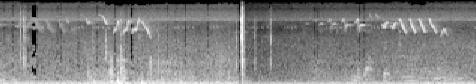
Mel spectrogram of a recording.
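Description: A songbird singing two short runs of quick down-slurred high notes, about a second in and again near the end. A single sharp click, the loudest sound, comes about three seconds in.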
